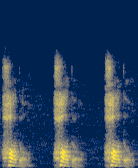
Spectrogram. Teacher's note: 힘이 들어갈 때는 혀 끝에 힘이 훨씬 더 많이 들어가고 만약에 악센트가 안 들어갈 때는 혀의 모양만 대준다. 그냥 치경에 대기만 한다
